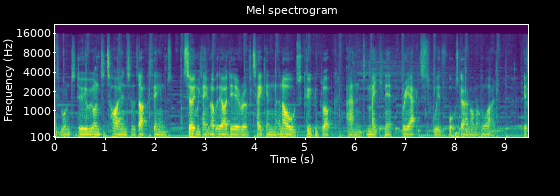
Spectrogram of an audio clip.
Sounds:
speech
music

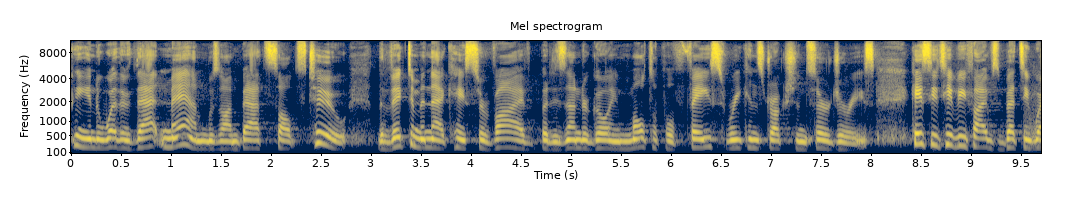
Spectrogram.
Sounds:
speech

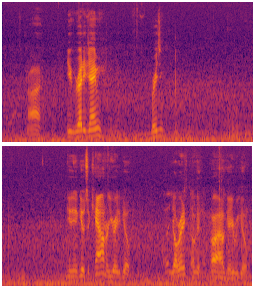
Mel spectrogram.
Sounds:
speech

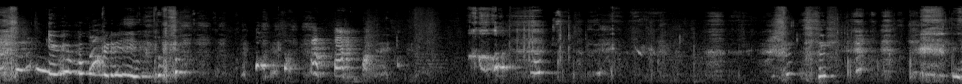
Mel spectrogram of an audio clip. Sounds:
belly laugh

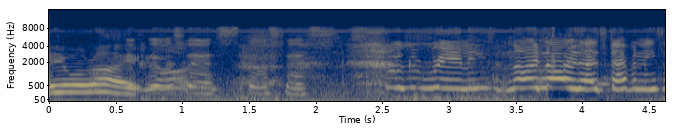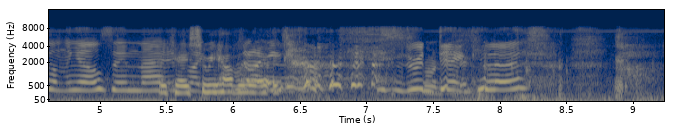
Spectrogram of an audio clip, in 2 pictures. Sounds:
outside, rural or natural
speech

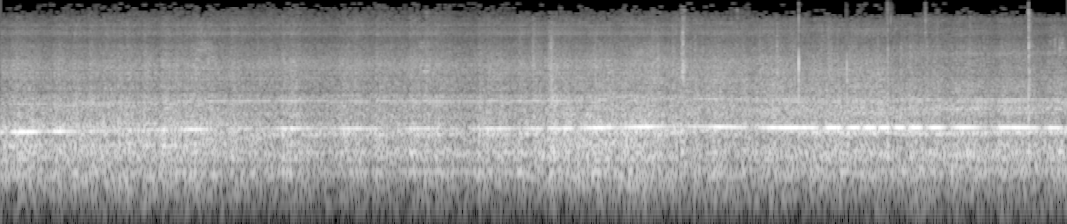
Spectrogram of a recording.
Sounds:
aircraft
airplane
vehicle

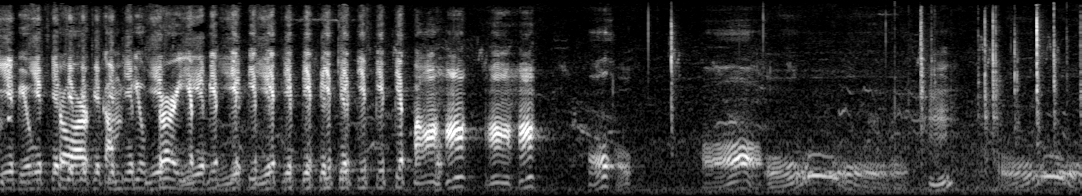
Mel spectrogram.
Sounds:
speech

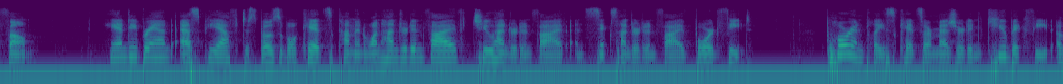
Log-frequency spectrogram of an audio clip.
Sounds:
speech

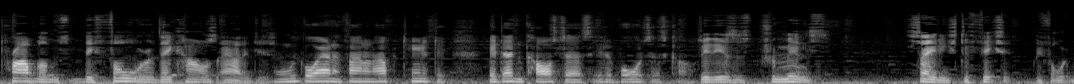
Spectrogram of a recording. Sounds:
speech
music

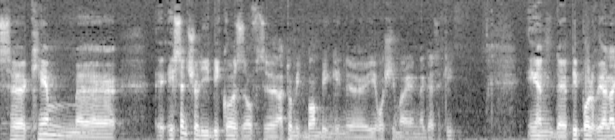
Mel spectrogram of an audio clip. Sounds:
speech

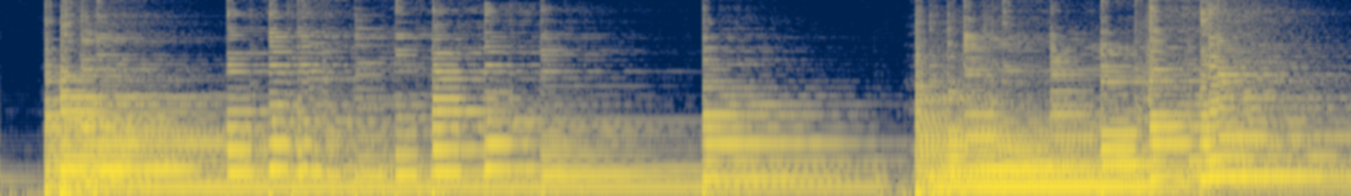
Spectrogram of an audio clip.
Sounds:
harp
music

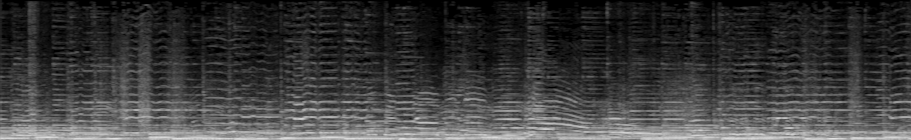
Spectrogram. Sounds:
fiddle
pizzicato

